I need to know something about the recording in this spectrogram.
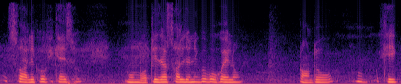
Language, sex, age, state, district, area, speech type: Assamese, female, 30-45, Assam, Majuli, urban, spontaneous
